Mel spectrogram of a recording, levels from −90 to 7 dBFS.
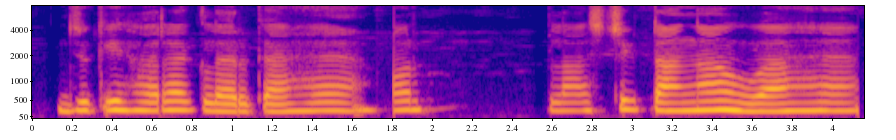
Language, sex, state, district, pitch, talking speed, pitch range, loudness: Hindi, female, Jharkhand, Palamu, 220 Hz, 160 wpm, 215-235 Hz, -15 LUFS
